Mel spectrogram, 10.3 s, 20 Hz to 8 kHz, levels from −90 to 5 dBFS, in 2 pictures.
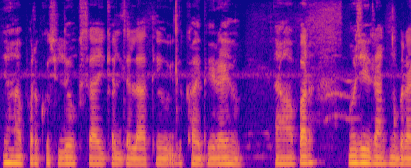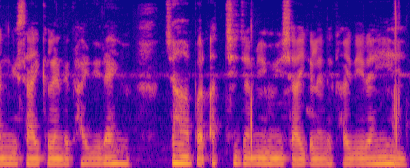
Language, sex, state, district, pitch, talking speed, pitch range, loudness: Hindi, male, Chhattisgarh, Korba, 100 Hz, 180 wpm, 95-105 Hz, -22 LUFS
